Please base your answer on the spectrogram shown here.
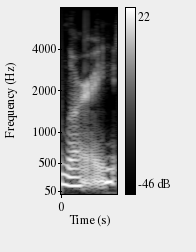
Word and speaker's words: Laurie: I uh my name is pronounced and it rhymes with Star. So, I I often joke around with Star. is an easy way to remember it. Star Lori.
